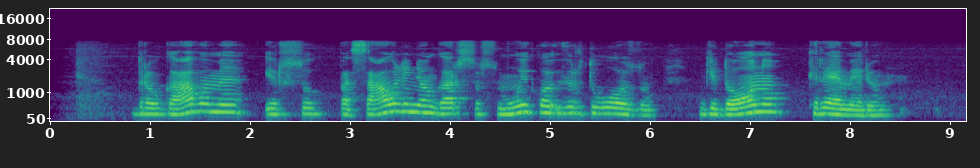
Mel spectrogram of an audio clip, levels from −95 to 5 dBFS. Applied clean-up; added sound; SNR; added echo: none; none; none; none.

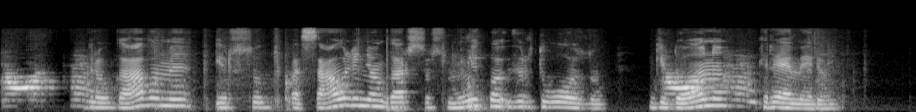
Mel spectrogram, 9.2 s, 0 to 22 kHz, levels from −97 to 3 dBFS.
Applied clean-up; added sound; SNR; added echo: neural mask model RNNoise.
